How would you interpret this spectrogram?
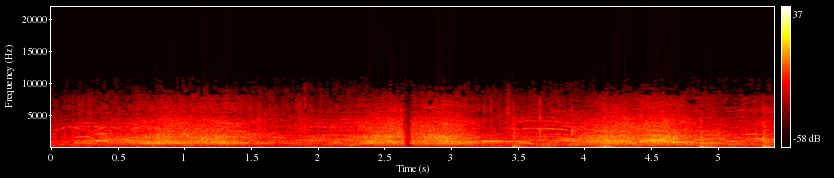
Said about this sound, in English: You hear the Raider chant across the way.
